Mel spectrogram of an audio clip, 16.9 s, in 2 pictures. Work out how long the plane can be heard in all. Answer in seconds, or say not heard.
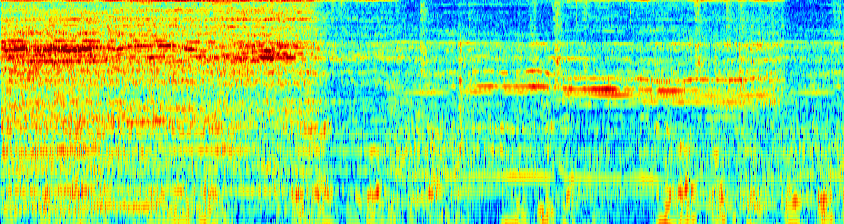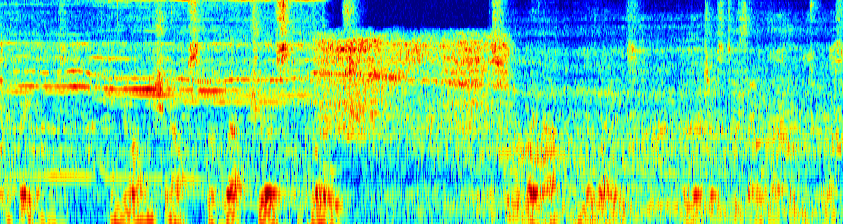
17 s.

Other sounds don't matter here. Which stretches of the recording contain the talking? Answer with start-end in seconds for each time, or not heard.
0.0-12.1, 13.3-16.8.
